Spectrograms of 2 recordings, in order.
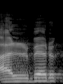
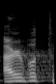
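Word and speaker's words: Albert: 아니면 작가를 좀 아십니까 알베르 까뮈 라고 아십니까 프랑스 작가입니다 영어 10 반의 발음으로 하면 알버트 라고 말하기도 하고 알베르트 라고 말하기도 하는데 실존주의 문화 까지요 그런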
